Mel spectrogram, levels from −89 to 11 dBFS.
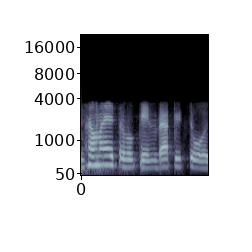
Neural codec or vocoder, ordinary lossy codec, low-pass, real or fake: codec, 16 kHz in and 24 kHz out, 0.6 kbps, FireRedTTS-2 codec; none; 3.6 kHz; fake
